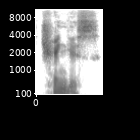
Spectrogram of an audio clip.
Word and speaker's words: Genghis: But um they're saying that the Mongolian way to pronounce it was Changis and somewhere in the Persian translation years later it became Genghis.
